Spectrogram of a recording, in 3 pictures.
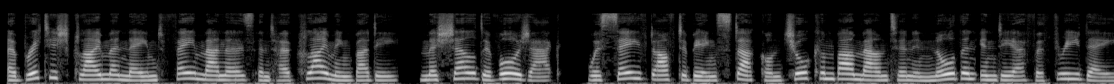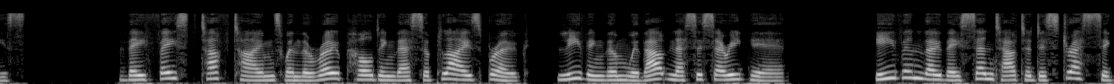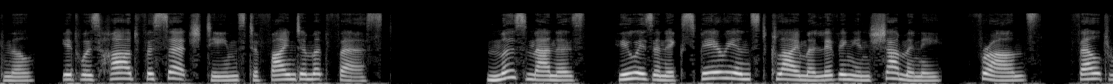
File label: English Upper Intermediate SLOW Reading; Resilience and Survival Climbers Ordeal on Himalayan Mountain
